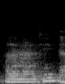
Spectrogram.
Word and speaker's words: adamantine: Okay, so I've got an, I don't know how to pronounce it, but an adamantine? – Adamantine? – Adamantine. – Oh, adamantine. – Yes.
